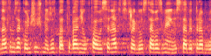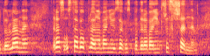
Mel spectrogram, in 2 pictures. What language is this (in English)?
Polish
